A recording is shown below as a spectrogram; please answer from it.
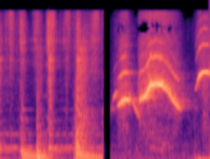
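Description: Background music with a steady beat stops abruptly about a second in, and a loud whistle follows, sliding up and then down in pitch like a comic sound effect.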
